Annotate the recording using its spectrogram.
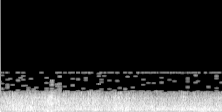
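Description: Steady background hiss with a faint, steady hum underneath: the room tone of the recording, with nothing else happening.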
